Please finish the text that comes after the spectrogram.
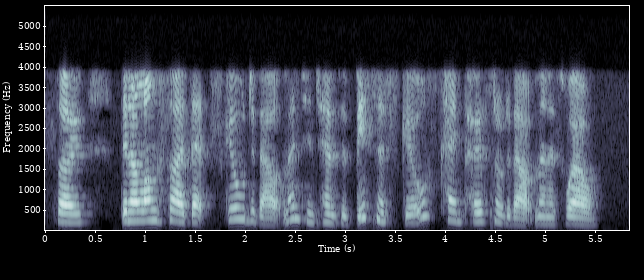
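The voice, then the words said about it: Australian accent. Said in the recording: “You mentioned that I'm in Australia, and everyone can probably hear that from my voice”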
